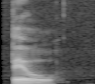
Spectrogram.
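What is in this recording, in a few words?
"beoo", Scottish Gaelic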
